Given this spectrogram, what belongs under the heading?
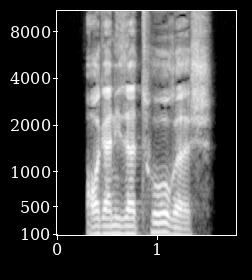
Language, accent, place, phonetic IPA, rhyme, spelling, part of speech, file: German, Germany, Berlin, [ɔʁɡanizaˈtoːʁɪʃ], -oːʁɪʃ, organisatorisch, adjective, De-organisatorisch.ogg
- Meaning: organizational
